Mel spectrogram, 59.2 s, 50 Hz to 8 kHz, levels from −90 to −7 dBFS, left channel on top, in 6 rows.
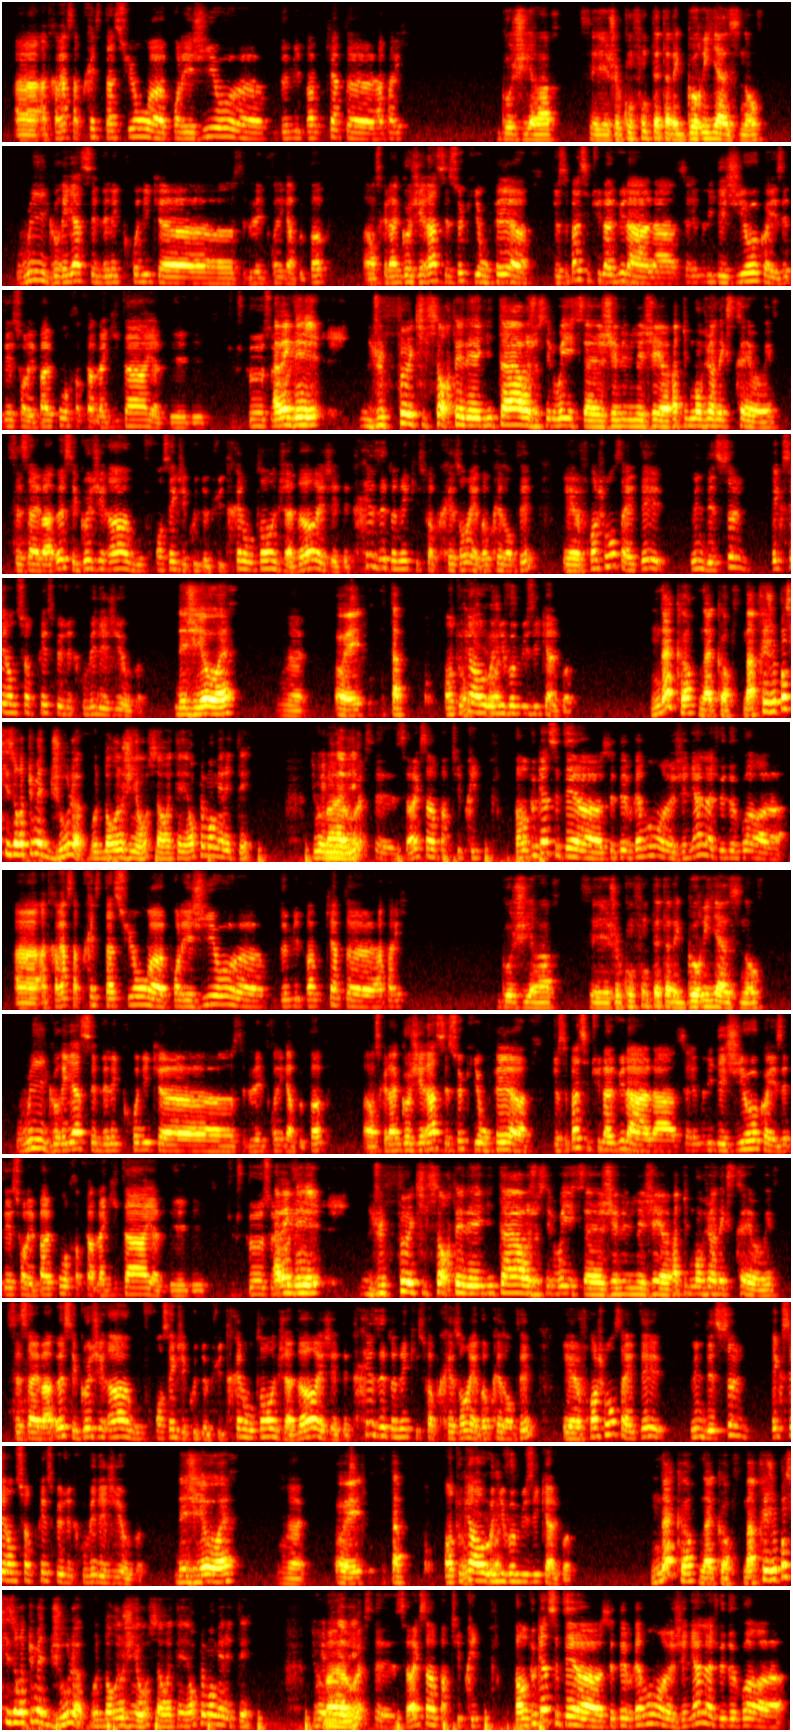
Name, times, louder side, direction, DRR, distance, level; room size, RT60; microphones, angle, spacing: voice 1, 0.2-5.0 10.0-13.9 14.4-16.4 16.8-22.2 22.8-23.5 29.7-36.2 36.6-37.8 38.2-38.9 39.2-41.1 42.9-43.2 45.0-46.5 53.2-55.3 55.7-59.1, right 2 dB, 65° right, 0.9 m, -29 dB
voice 2, 6.2-6.9 7.3-9.4 23.1-29.4 41.6-42.4 43.6-43.9 44.3-44.5 45.2-45.3 45.5-45.7 47.6-52.4 53.2-53.8, left 2 dB, 30° left, 0.4 m, -25 dB
sound 1, 49.6-56.1, right 5 dB, 90° right, 0.4 m, -41 dB
2.2 x 2.1 x 2.7 m
head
